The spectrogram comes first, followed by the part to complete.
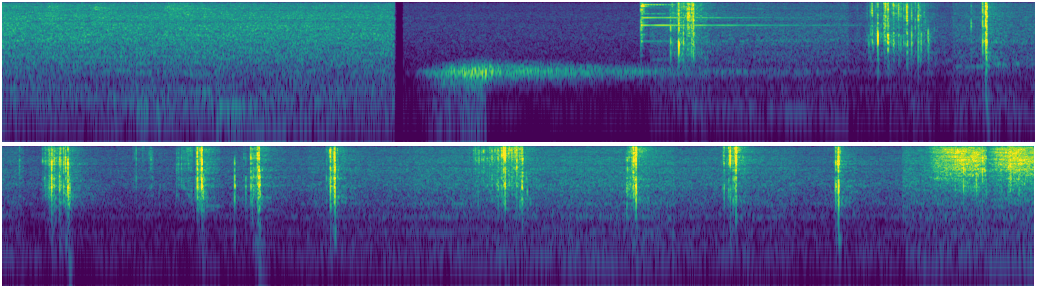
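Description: A pen drawing a line along a plastic ruler on paper, a steady scratchy stroke. After a sudden cut there is a short, falling tone. Then come sharp, irregular clicks and ticks as tweezers pick a small sticker off its clear plastic backing sheet.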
